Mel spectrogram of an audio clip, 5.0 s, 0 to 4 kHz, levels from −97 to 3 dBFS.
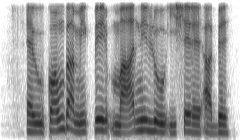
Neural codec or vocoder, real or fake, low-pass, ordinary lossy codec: codec, 16 kHz, 0.8 kbps, ZipCodec; fake; 3.6 kHz; none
